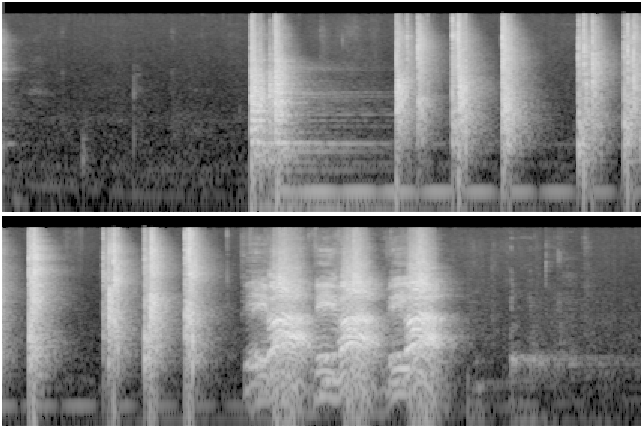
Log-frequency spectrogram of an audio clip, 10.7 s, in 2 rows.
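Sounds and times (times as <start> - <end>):
Masonic brothers firing in unison at a table lodge toast: 2.1 - 7.1
speech: 7.3 - 9.1.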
